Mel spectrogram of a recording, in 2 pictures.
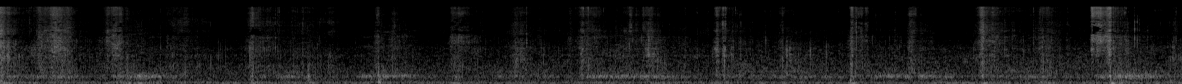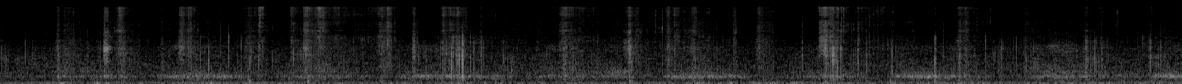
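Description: Footsteps crunch steadily on dry leaves along a forest trail.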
